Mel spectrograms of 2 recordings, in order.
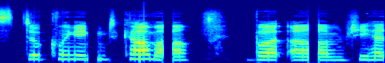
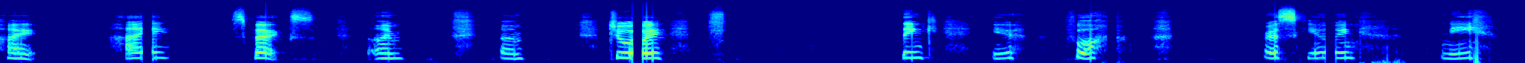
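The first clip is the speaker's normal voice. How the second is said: high-pitched teary voice between sniffles; 7 semitones higher, 5 dB quieter than usual. Voicing a child still clinging and sniffling, thanking her rescuer: sniffling tearful Joy voice. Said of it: "sniff, sniff".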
